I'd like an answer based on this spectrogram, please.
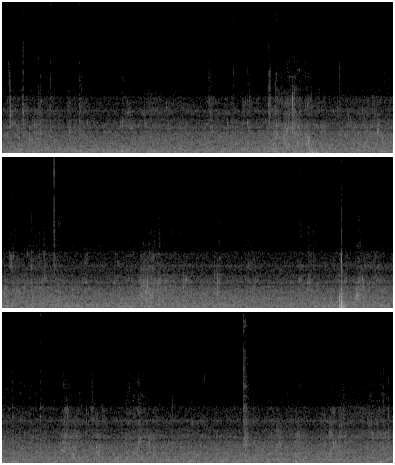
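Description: Faint steady rush of river water with a few small splashes from Eurasian otters swimming and rolling at the surface; one sharp short splash or knock about seven seconds in.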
